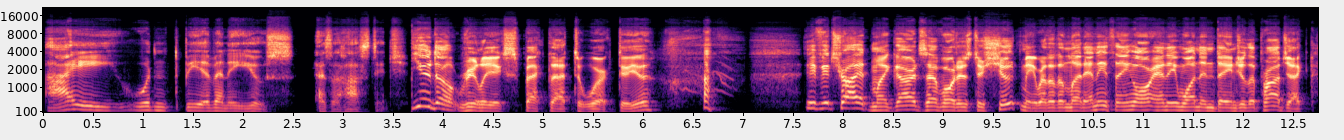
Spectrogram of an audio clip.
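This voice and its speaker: Casting: smug, folksy American head of state for a game, middle-aged, self-important and declamatory, sharp forceful tone. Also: male voice, medium pitch, very animated, normal speed. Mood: defiant. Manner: pompous, declamatory, hesitant stammering when cornered. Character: pompous, folksy, smug middle-aged male politician, president. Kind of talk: video game dialogue acting.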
